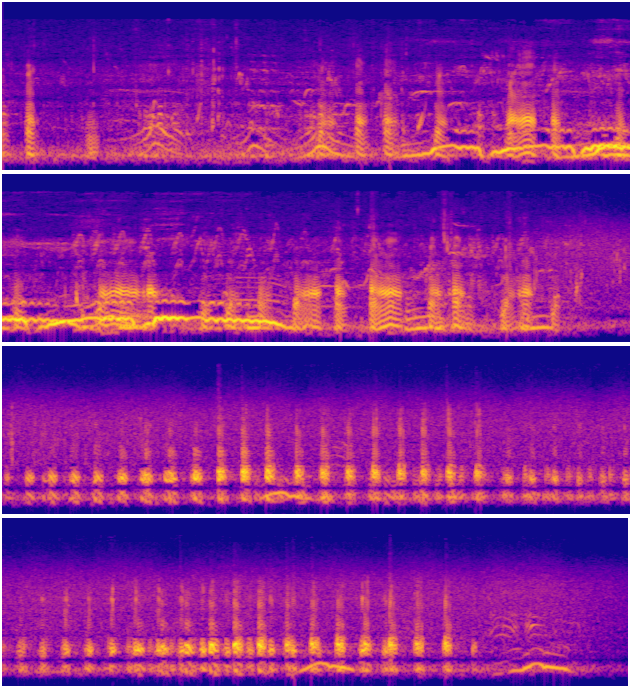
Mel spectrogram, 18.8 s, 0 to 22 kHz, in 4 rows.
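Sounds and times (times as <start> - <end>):
king eider clucking calls: 0.0 - 17.6
king eider low arched cooing notes: 0.6 - 9.0, 16.4 - 16.9.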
